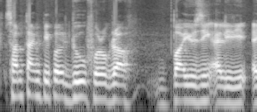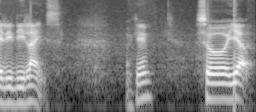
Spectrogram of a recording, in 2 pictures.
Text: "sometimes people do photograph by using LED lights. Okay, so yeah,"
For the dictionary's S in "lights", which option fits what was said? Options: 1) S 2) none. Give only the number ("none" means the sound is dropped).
1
